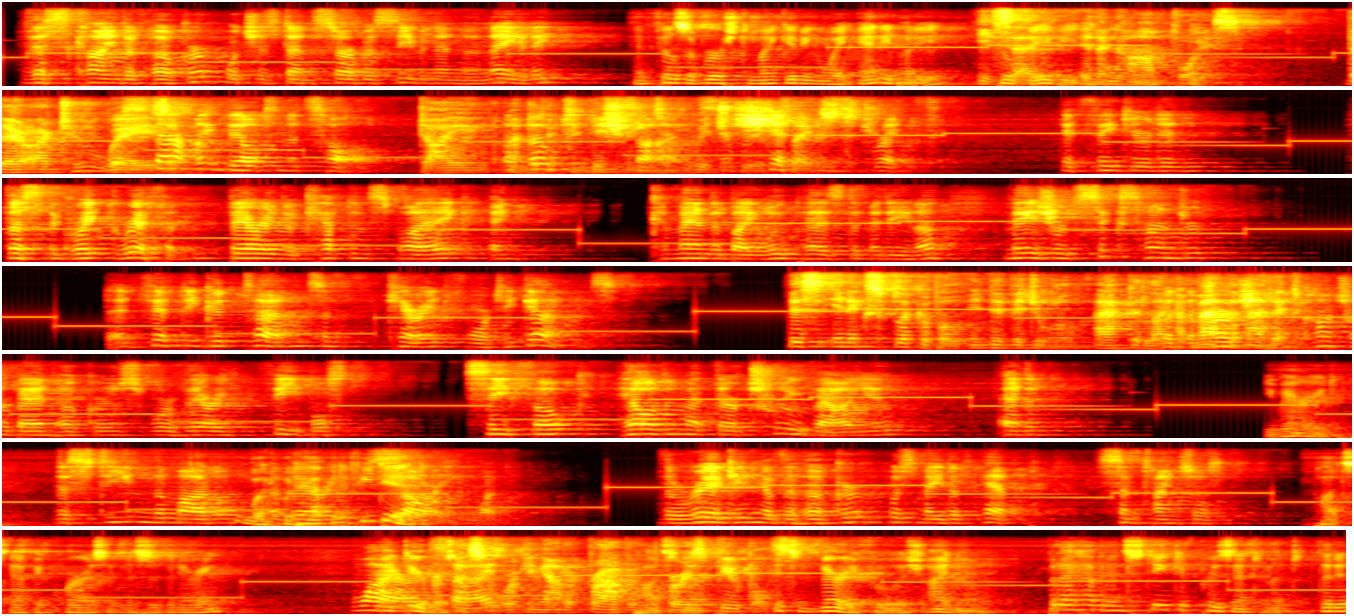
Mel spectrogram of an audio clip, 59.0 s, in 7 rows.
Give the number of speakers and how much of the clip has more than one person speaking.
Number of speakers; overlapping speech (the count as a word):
three, about 18%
